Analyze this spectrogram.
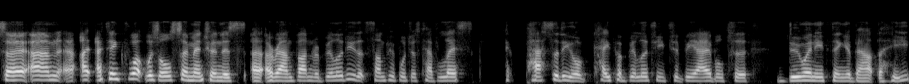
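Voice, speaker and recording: A woman with an Australian accent, fairly low in pitch, with fairly even intonation and a very fast pace. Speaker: maternal health researcher. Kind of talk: conference talk. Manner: hesitant, many fillers.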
